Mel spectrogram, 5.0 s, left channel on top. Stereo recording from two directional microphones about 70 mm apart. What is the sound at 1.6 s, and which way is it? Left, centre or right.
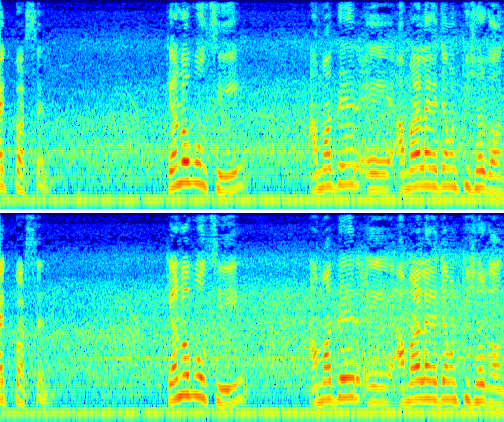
Speech, left.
